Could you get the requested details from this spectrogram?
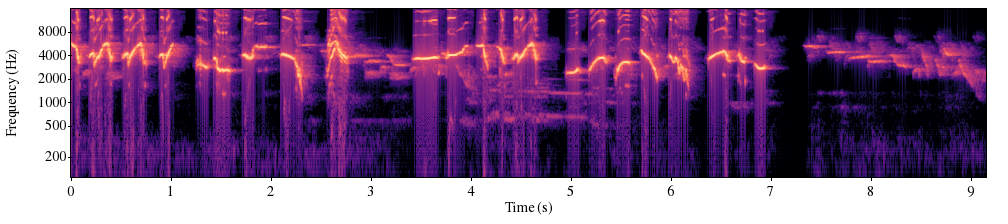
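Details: Captive Oriental magpie-robin in morning voice training, singing a rich, varied competition-style song of loud whistles, rapid slurred notes and sharp chattering phrases in quick bursts, trailing into softer twitters.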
